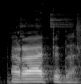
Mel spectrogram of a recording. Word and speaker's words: Рапида: Рапида. Рапида, ударение правильно.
